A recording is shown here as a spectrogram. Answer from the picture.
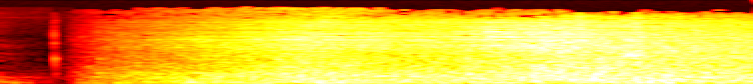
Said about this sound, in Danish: Det er tog. Det er rigtigt.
